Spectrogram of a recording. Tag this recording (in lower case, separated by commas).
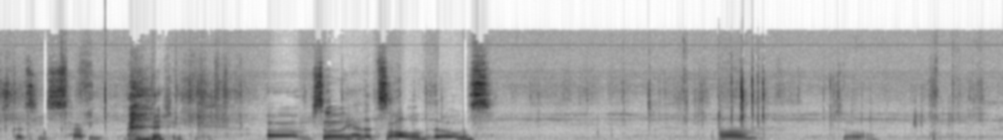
inside a small room, speech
